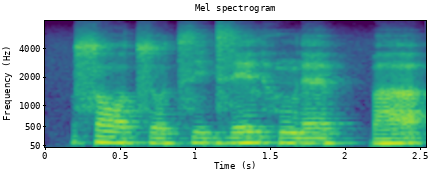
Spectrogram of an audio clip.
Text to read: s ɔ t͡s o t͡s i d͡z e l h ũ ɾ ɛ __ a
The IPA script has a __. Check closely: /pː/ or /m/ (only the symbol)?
pː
